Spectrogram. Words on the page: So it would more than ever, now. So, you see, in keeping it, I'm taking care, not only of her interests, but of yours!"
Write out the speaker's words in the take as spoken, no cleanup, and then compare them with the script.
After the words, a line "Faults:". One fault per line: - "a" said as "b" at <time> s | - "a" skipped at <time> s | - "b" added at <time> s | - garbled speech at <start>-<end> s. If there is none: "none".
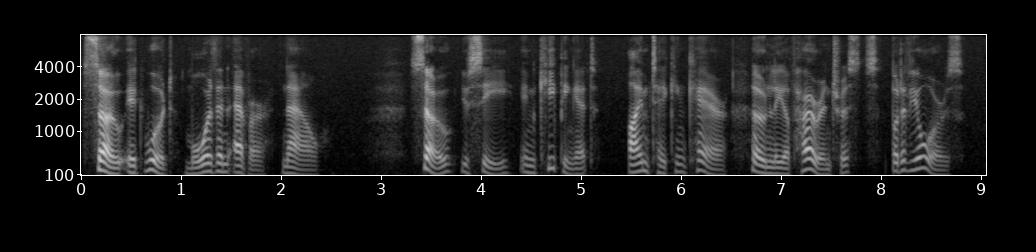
So it would more than ever, now. So, you see, in keeping it, I'm taking care, only of her interests, but of yours!"
Faults:
- "not" skipped at 6.5 s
